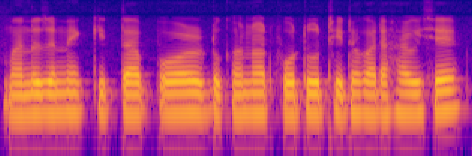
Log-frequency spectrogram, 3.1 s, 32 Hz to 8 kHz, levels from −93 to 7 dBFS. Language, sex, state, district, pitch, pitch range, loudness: Assamese, male, Assam, Sonitpur, 145 Hz, 145-150 Hz, -15 LUFS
